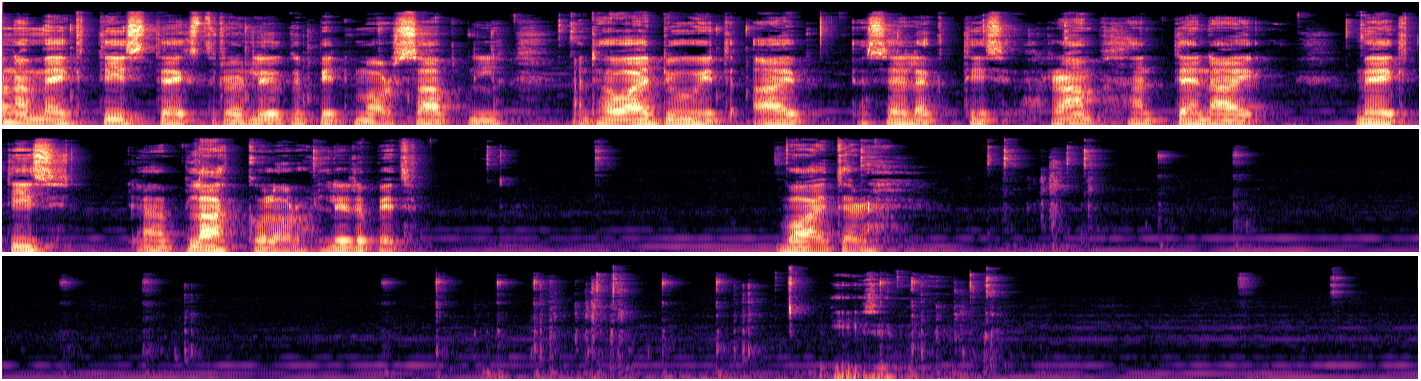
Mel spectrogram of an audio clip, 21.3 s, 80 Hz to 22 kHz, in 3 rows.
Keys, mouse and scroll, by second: 13.7 ctrl+s, 13.7-21.2 middle drag, 20.3 ctrl+s.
